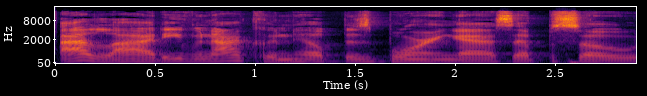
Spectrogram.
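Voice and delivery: deep, low, flat mock voiceover.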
